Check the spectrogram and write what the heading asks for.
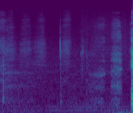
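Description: Faint, short scratching strokes and light taps of a stylus drawing on a tablet, several small strokes in a row.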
